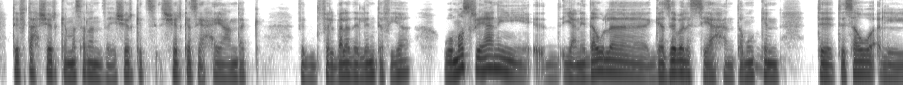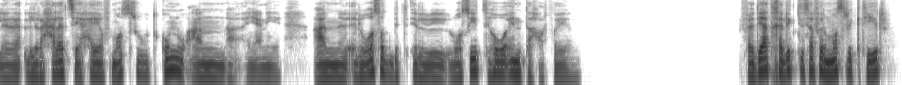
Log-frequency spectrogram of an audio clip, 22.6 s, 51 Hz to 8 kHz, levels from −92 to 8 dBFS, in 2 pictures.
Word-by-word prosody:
تفتح - - -2
شركة 105 -2 -1
مثلًا 95 -2 -1
زي 80 0 -8
شركة 95 +2 -2
سي - - -3
شركة - - -1
سياحية 90 -2 -1
عندك، 90 +1 -6 0.4
في - - -20
الد 80 0 -9
في - - -4
البلد 90 +2 0
اللي 90 0 -1
أنت 95 0 0
فيها، 105 +5 -4 0.4
ومصر 130 +8 +6
يعني 125 -9 +2
د 85 0 -11
يعني 90 -1 0
دولة 115 +6 +3 0.4
جاذبة 95 +7 +4
للسياحة، 90 -4 0
أنت 85 +1 -7
ممكن 95 - -1 0.5
ت - - +1
تسوّق 95 +4 +2
لر 85 -1 -4
لرحلات 100 +3 -1
سياحية 95 0 0
في 95 0 -5
مصر، 100 +2 -2
وتكون 115 +5 -1
عن 85 -1 -2 0.3
يعني 80 +1 -9 0.4
عن 85 0 +1
الوسط 90 +7 +2
بت 95 0 -9
الوسيط 85 +5 -1
هو 105 -1 +2
أنت 105 -1 0
حرفيًا. 80 -1 -11 2.0
فدي 115 +7 +4
هتخليك 120 -1 +3
تسافر 120 0 +1
مصر 110 +2 +5
كتير 110 +2 -1
95 Hz, 125 wpm, -22 LUFS, 85-105 Hz, 2.0 s, ومصر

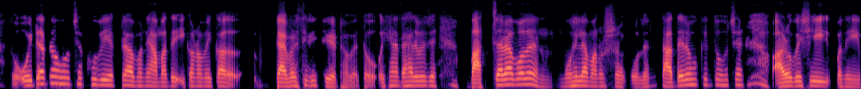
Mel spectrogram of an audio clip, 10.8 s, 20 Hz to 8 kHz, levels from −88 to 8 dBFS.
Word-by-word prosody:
তো - - -10
ঐটাতেও 210 +7 +2
হচ্ছে 200 0 -5
খুবই 175 -2 0
একটা 165 +1 -3
মানে 145 -1 -5
আমাদের 135 +2 -2
ইকোনমিক্যাল 135 -1 -1 0.6
ডাইভার্সিটি 145 +4 +3
ক্রিয়েট 120 -4 -1
হবে। - - -8
তো - - -2 0.2
ওখানে 150 +5 -3
দেখা 150 +1 +2
যাবে 150 0 0
যে 150 - +1 0.5
বাচ্চারা 170 +9 +5
বলেন, 190 -4 +3 0.3
মহিলা 150 +2 +2
মানুষরা 130 -1 -6 0.2
বলেন 110 +3 -7 0.2
তাদেরও 160 +8 +3
কিন্তু 175 -1 -10
হচ্ছে 170 +1 -5 0.5
আরো 130 +3 +7
বেশি 150 +1 -2 0.3
মানে 120 0 -4
150 Hz, 150 wpm, -24 LUFS, 130-170 Hz, 0.6 s, আরো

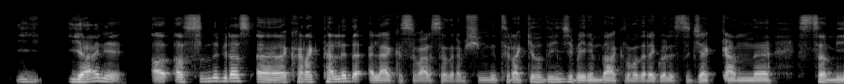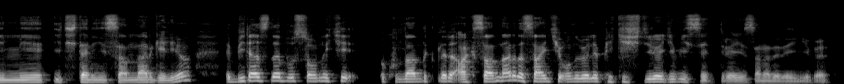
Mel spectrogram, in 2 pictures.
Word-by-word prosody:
Y 115 -3 -9 0.3
yani, 125 +5 +4 0.2
a - - +4
aslında, 135 +7 -1
biraz, 155 0 +4
eee, 105 -1 +4
karakterle 115 +5 +1
de - - +3
alakası 95 -2 0
var - - 0
sanırım. - - -6
Şimdi, 100 0 -6
"Trakyalı" 110 +1 -2
deyince, 120 +1 -3
benim 100 +1 +1
de - - +4
aklıma 95 -2 -1
direkt 90 - 0
öyle 90 0 -1
sıcakkanlı, 95 +1 0 0.2
samimi, 105 +1 0
içten 110 -1 +1
insanlar 105 0 0
geliyor. 100 - -1 0.4
Biraz 170 +7 +2
da 170 -2 +3
bu 155 - -2
sonraki 155 0 -2 0.3
kullandıkları 130 +3 +1
aksanlar 140 +10 +2
da 170 - +4
sanki 140 -1 +1
onu 135 +2 -2
böyle 145 0 +2
pekiştiriyor 125 +1 -1
gibi 125 0 -6
hissettiriyor 90 -5 -5
insana, 85 -1 -7
dediğin 75 -2 -7
gibi. - - -9
110 Hz, 140 wpm, -23 LUFS, 100-140 Hz, 0.4 s, yani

